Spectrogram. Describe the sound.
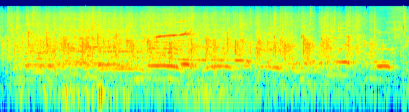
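An audience applauds steadily for about eight seconds, dense clapping holding an even loudness, with scattered whoops and voices rising above the crowd noise.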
